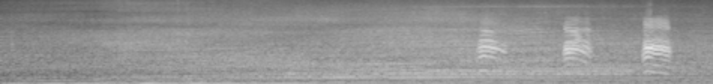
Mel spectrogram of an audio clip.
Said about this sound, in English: I've been feeding a crow. Yeah, I'm talking about you. It's crazy smart. Comes as soon as I bring out my laptop like it's learned. Hasn't brought me any shiny gifts like you read about online, but it returns time and time again. Reliable.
